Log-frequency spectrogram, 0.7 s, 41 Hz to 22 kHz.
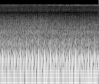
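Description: A 2016 Ducati Hypermotard 969 riding through traffic, its engine giving a steady, close, continuous drone with a low pulsing rumble, heard alone without voices.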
